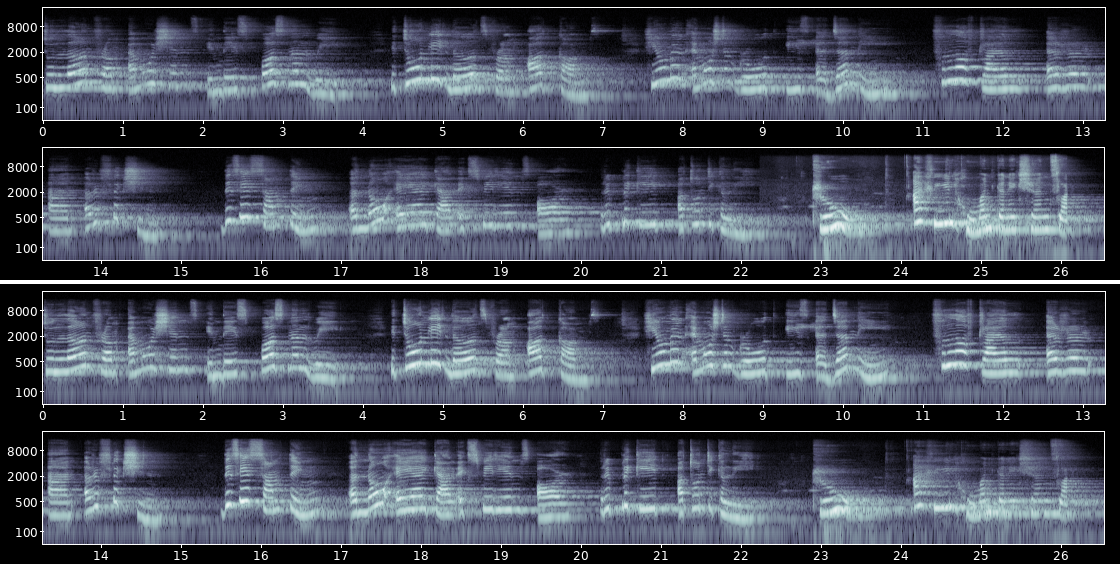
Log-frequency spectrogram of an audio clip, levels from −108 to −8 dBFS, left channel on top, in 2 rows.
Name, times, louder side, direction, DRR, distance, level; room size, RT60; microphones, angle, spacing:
voice 1, 0.0-3.7 4.3-6.8 7.5-10.6 11.1-12.3 12.5-14.8 15.5-16.7 17.1-19.9 20.2-22.2, right 5 dB, 85° right, 0.6 m, -28 dB
voice 2, 22.9-23.6 24.1-26.1, left 5 dB, 85° left, 0.6 m, -23 dB
11.5 x 10.5 x 6.0 m
head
